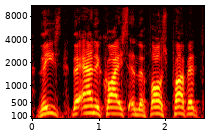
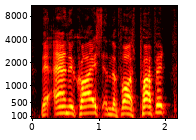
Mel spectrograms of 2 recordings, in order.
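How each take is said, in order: No difference in how they are said.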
